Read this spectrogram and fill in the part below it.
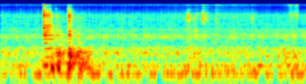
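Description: Footsteps thump and clank on a metal truck bed.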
